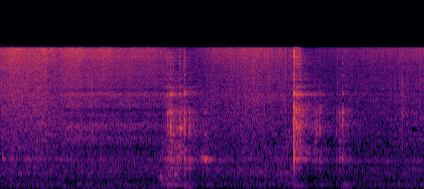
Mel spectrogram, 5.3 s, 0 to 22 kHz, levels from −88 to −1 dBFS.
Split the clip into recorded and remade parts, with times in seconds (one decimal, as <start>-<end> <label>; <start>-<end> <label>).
0.0-0.8 recorded; 0.8-2.1 remade; 2.1-5.3 recorded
